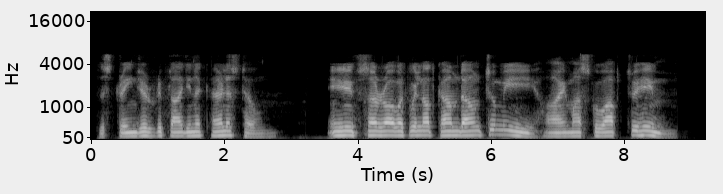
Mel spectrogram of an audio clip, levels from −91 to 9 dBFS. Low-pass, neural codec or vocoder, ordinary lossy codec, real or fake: 5.4 kHz; none; AAC, 32 kbps; real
